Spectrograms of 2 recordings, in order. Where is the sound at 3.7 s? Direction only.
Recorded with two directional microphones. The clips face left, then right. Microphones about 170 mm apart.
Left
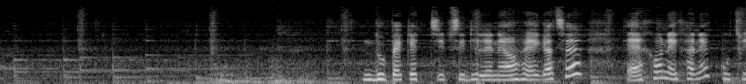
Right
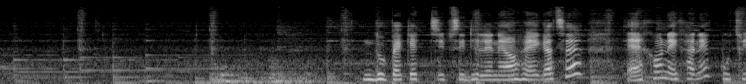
50° left (ahead or behind).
